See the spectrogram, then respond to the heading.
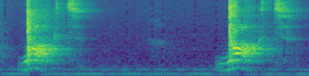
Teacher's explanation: there's no second syllable here we're not saying wall kid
